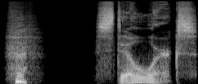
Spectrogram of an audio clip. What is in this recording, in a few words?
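Voice, English; New War; Operator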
